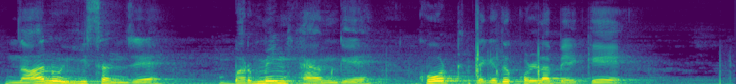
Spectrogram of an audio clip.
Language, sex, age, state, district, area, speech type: Kannada, male, 18-30, Karnataka, Tumkur, rural, read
